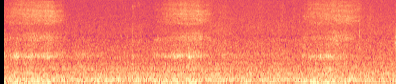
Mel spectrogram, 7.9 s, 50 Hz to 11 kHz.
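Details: Father snoring during sleep: repeated snores with a hissing, rattling quality at about 20 breaths a minute over low room hum.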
